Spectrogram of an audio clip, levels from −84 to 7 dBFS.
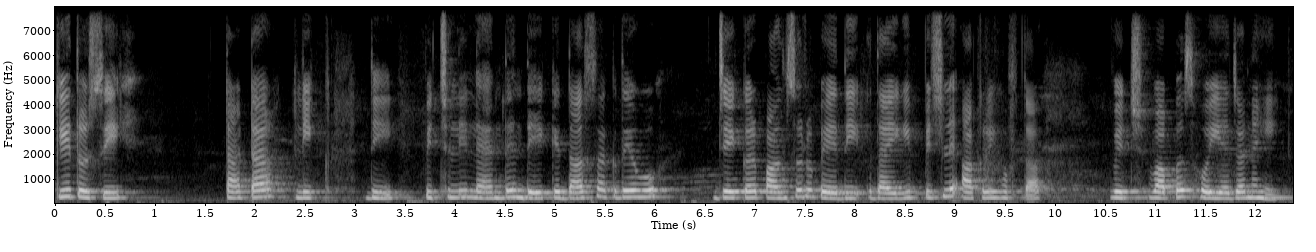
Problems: none marked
